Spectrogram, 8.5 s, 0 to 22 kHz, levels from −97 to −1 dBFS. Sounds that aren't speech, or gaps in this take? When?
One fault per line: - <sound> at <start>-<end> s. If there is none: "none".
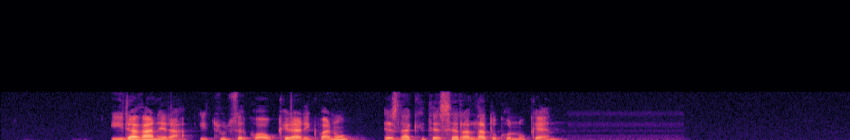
none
